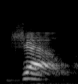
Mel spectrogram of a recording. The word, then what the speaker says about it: gel: try the next one so we know it's going to be that soft g because of the e so it sounded out j e o remember it's a short e because there's no e at the end so let's try one more time all together gel so we have cell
